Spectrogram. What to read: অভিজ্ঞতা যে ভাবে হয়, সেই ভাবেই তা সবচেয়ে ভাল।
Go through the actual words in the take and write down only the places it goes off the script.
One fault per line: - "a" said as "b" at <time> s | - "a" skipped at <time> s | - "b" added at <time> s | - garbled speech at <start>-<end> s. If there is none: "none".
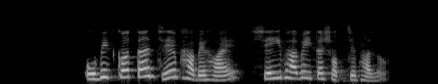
none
